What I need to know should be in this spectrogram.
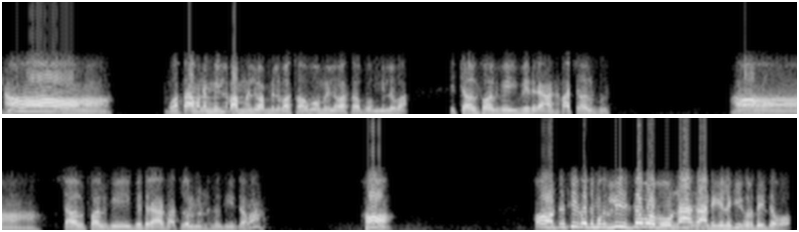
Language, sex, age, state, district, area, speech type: Odia, male, 45-60, Odisha, Kalahandi, rural, conversation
